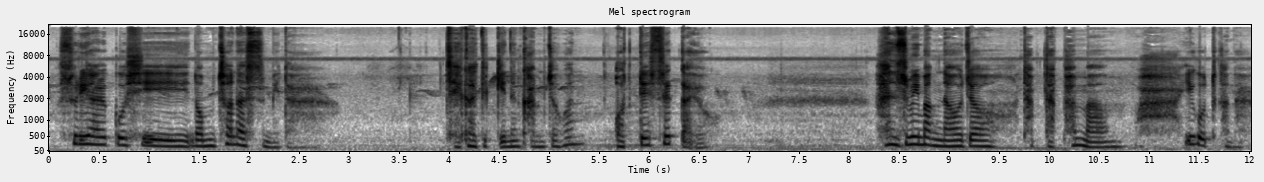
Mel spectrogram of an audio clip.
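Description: A woman, a wife and mother, tells a personal story in a calm, reflective way. Her voice is soft and earnest, at a middling pitch, and now and then it sinks into a breathy whisper. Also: measured pace, a little hiss or hum. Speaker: vlogger sharing a personal meditation story.

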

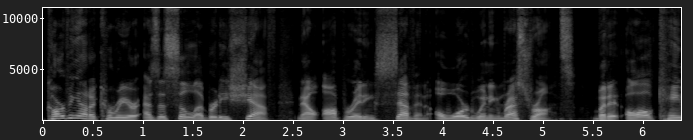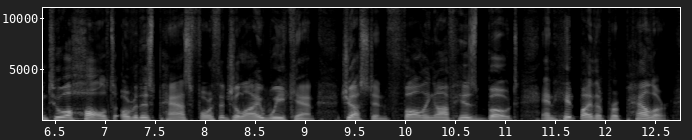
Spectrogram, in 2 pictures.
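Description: A man in his forties hosting a morning TV show with a middle-pitched voice. He reads intros smoothly and chats with guests in an upbeat tone. He is heard on a lapel mic in a studio. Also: lively intonation, normal speed, few pauses. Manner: upbeat, smooth scripted delivery. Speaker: TV news anchor. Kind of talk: morning show presenting and interview.

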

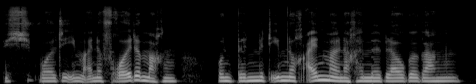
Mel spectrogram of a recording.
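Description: Woman reading as a gentle, thoughtful father. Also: low-pitched, normal speed, dry recording, clean studio sound, natural voice. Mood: reflective. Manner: calm, reflective storytelling.

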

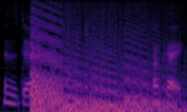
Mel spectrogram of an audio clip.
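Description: A woman's voice: measured pace, heavy background noise. A middle-aged woman giving casual live commentary as a horror game streamer, scared and jumpy, exclaiming and swearing as she plays. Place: indoor room, seated at a streaming setup. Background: video game music and sounds.

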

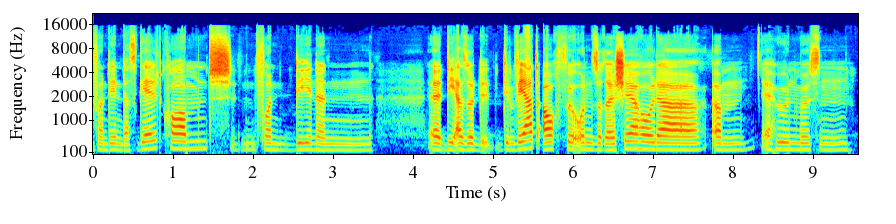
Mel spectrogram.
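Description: Woman doing live interpreting for a conference panel, clean smooth voice, dry close sound, keeps fixing words mid-sentence. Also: mid-range voice, no echo. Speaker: simultaneous interpreter. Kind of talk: simultaneous interpretation of a panel discussion.

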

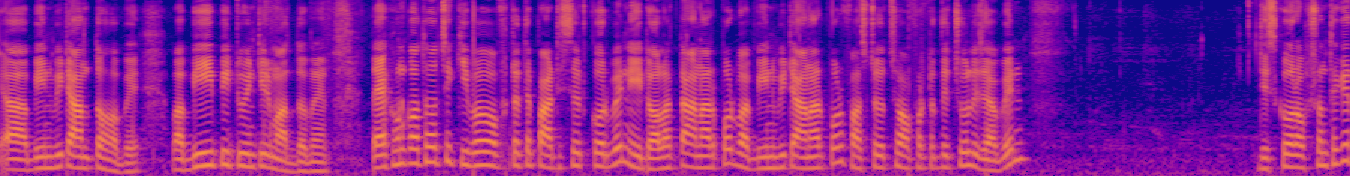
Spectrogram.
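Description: Halting tutorial guy, smooth voice. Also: on the high side, pushed and bright. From Bangladesh. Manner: hesitant, many drawn-out fillers, repeats steps. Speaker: online earning tutorial host. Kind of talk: step-by-step screen tutorial.

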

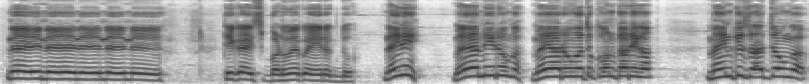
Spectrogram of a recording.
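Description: A man's voice: very high-pitched, a little fast, gravelly, smooth, no room sound. A man voicing a pleading young man who clings to his master and begs him over and over, in a comic fan dub. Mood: desperate. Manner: wailing, begging, repeats himself.

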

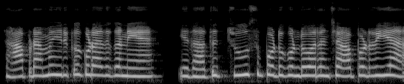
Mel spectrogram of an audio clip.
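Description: A woman voicing a fussing, caring older village mother-in-law in a cartoon, speaking with a southern Tamil Nadu accent and giving orders fast. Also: extremely high pitch, flat delivery, pushed and bright. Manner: bossy, fast, scolding yet tender. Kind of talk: cartoon voice acting.

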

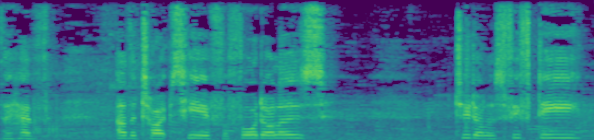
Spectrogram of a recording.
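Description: A middle-aged Australian woman chats through her fortnightly grocery haul on a handheld phone. She takes her time, with a slightly raised pitch, and fills her lists with ums and uhs. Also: steady tone, takes it slowly, slight background noise. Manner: chatty and thrifty, listing items with frequent ums. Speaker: vlogger. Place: discount shop aisle, then at home over groceries.

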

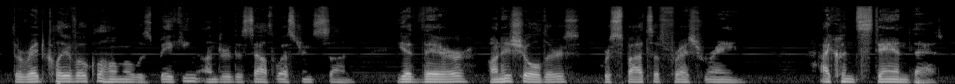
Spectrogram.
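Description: In an old-time radio suspense drama, an actor voices a haunted cross-country motorist, anxious and growing obsessive, through first-person narration and dialogue. His medium-pitched male voice is a little mellow and lightly acted, turning dramatic and halting when rattled, over a faint hiss or hum.

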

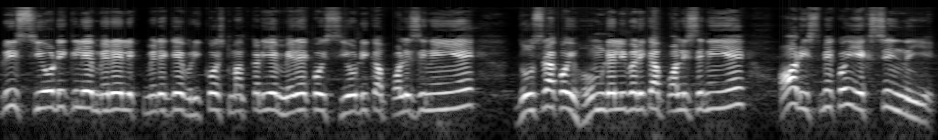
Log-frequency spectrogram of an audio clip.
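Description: Indian-accented man, very high voice, sharp bright tone, emphatic sales pitch, plant seller hosting his channel. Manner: emphatic, repetitive, mixing in English terms. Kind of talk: promotional sales talk to camera. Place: covered open-air yard beside a house.

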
